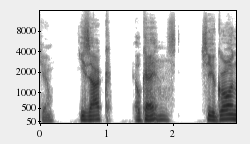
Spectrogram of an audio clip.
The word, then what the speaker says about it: Ichak: That is Isaac basically, but yeah, Ichak. Yeah. Ichak.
